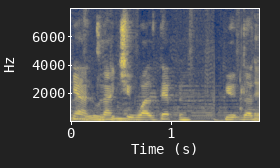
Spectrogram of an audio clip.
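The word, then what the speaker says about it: Tlachihualtépetl: un poco la L, la pronunciación Yeah, al último. Tlachihualtepan.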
